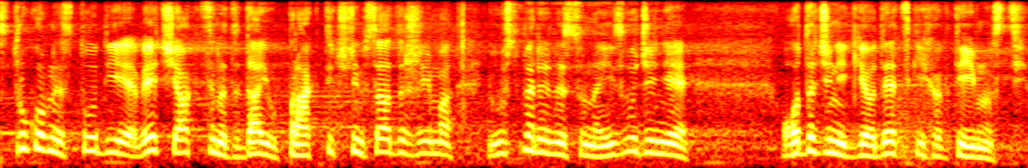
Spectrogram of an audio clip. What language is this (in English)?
Serbian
